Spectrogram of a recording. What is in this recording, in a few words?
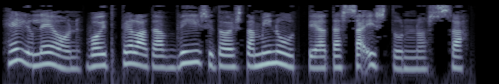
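speech sample, Finnish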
